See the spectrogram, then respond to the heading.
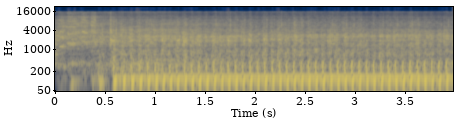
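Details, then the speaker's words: Sniper 155 VVA idling before acceleration: steady regular top-end clatter, about 200 a minute, suspected from the cam bearing or rocker arm/camshaft area. Engine to be opened for checking; cause not confirmed. "So ang tunog niya ah kadalasan is yung sa sniper, yung sa cam bearing, yung sa kanyang sa rocker arcam."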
